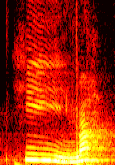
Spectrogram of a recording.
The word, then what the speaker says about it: 희망: 이런 식으로 자음이 있어요 이런 식으로 자음이 있으면 무조건 뭐로 발음해야 되면 2로 발음해야 돼요 희망 이렇게 발음을 해야 돼 이렇게 생각을 하시면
